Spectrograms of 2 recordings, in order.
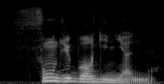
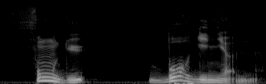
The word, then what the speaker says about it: fondue bourguignon: You will say fondue bourguignon. Fondue bourguignon. The E at the end of fondue is totally silent, so do not pronounce it.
